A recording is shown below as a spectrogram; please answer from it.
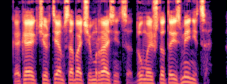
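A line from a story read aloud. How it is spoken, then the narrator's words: Irritated interruption. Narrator (Russian): раздраженно перебил спецагент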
